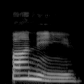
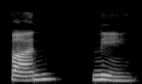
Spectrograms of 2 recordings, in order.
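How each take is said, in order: First: Said in the usual way. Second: "Funny" broken into fun, then nee; split into syllables. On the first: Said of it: "going to be the word". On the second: Shown as a demonstration. Teacher dictating a quiz word, split into syllables. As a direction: say "Funny" with a gap between syllables. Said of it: "Let's spell fun".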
